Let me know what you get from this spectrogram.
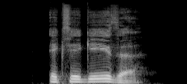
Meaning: exegesis (formal written exposition or explanatory essay)
- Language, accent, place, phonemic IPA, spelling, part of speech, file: German, Germany, Berlin, /ˌɛksəˈɡeːzə/, Exegese, noun, De-Exegese.ogg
